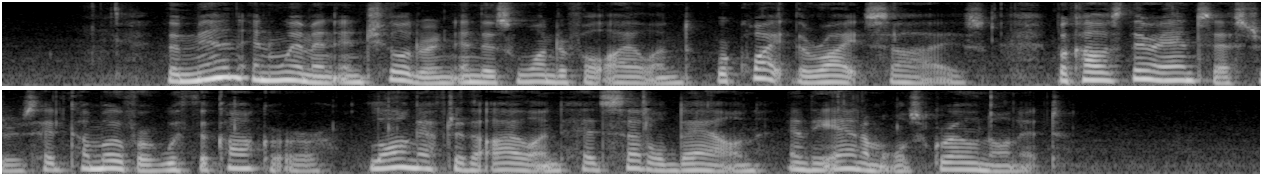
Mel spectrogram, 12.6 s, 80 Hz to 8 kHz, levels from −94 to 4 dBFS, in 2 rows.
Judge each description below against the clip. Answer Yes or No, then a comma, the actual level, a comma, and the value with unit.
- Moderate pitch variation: Yes, average, 4.5 semitones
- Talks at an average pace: Yes, average, 175 wpm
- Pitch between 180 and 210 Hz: Yes, medium, 185 Hz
